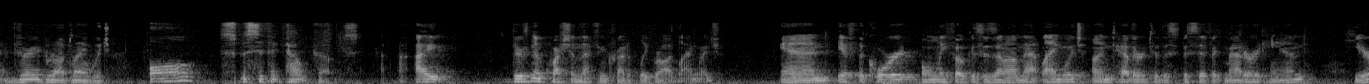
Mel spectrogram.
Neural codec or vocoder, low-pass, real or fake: none; 7.2 kHz; real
